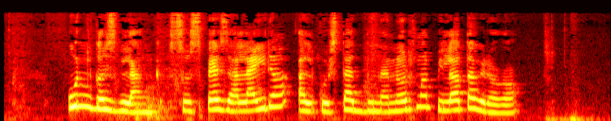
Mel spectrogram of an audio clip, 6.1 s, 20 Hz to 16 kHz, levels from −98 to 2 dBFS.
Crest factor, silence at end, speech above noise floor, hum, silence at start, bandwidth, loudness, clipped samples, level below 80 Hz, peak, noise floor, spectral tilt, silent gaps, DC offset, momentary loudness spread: 16 dB; 0.3 s; 35 dB; none; 0.7 s; 11.5 kHz; -17 LUFS; under 0.1%; -46 dBFS; -2 dBFS; -52 dBFS; -3.5 dB/octave; none; under 0.1%; 9 LU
